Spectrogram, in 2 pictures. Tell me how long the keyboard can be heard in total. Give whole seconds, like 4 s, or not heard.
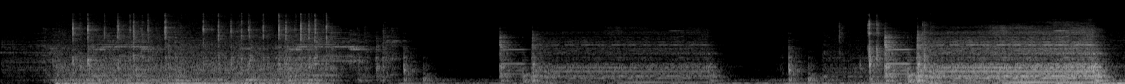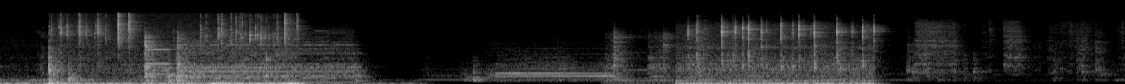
9 s.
